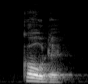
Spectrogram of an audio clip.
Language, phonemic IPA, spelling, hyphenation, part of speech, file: Dutch, /ˈkoː.də/, code, co‧de, noun, Nl-code.ogg
- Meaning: 1. book or body of laws, code of laws, lawbook 2. system of rules and principles, e.g. of conduct 3. code (set of symbols) 4. code (text written in a programming language)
